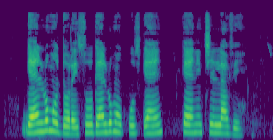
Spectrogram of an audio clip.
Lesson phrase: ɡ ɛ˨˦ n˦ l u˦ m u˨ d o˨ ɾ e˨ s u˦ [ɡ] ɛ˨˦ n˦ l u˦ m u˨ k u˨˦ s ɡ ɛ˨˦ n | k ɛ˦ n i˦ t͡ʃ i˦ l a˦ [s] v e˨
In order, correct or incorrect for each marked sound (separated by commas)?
correct, incorrect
